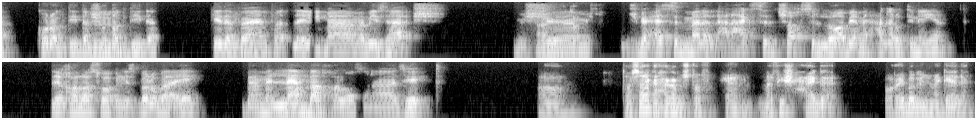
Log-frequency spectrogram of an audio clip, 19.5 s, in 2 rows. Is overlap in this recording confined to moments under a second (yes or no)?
yes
